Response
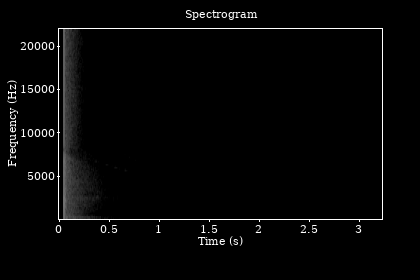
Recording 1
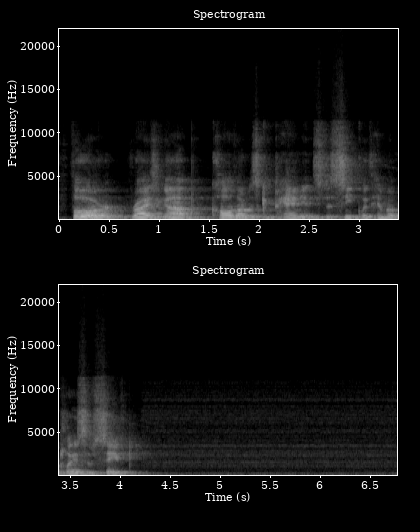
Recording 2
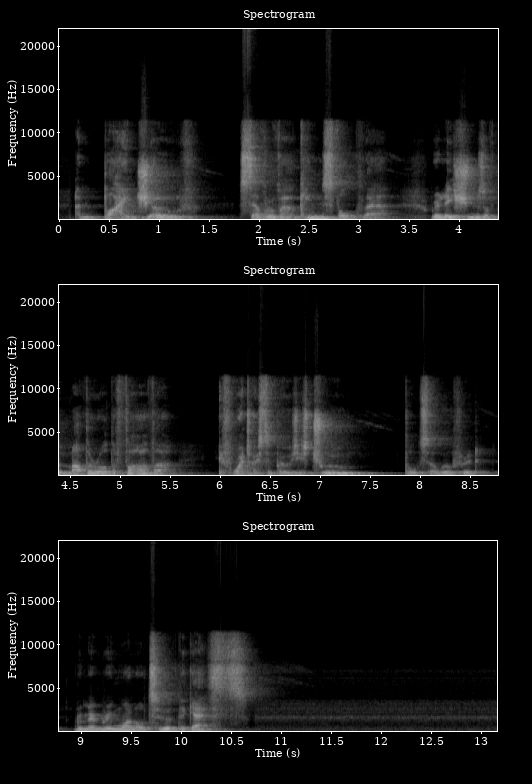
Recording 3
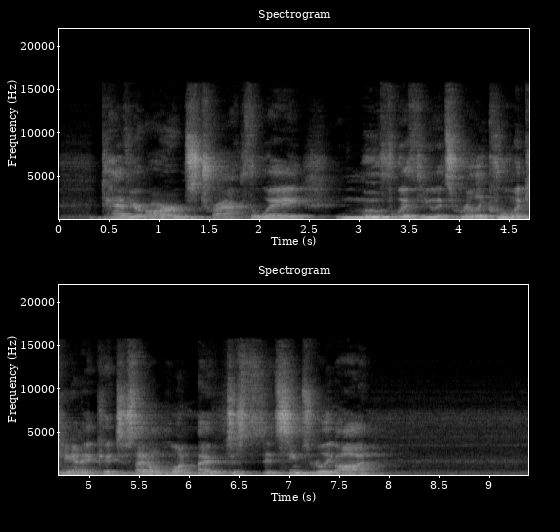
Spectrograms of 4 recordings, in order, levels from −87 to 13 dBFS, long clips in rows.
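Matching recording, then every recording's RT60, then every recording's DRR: 2; 0.70, 0.70, 0.70 s; 1.0, 5.5, -7.5 dB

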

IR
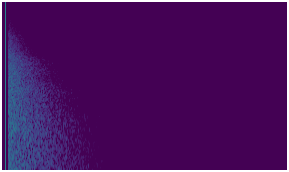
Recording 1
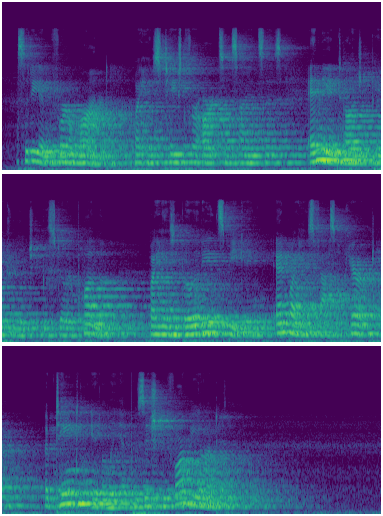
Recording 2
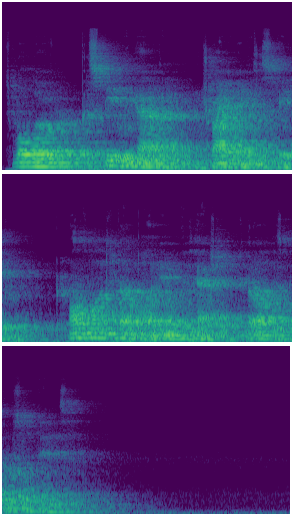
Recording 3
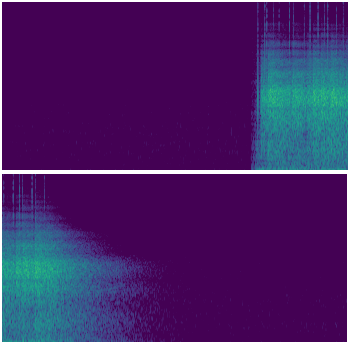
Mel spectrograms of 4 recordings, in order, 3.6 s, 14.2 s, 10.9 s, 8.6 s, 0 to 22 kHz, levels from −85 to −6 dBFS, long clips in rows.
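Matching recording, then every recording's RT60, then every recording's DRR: 1; 2.2, 2.2, 2.2 s; -2.0, -7.5, -16.5 dB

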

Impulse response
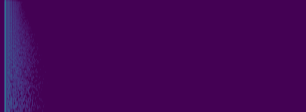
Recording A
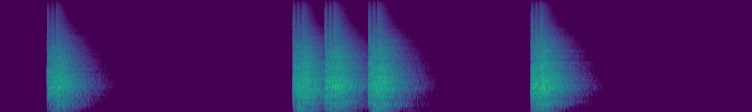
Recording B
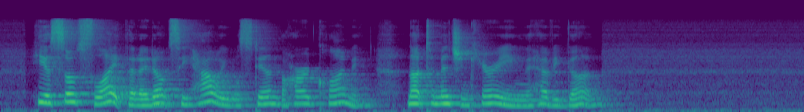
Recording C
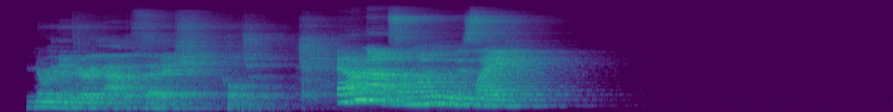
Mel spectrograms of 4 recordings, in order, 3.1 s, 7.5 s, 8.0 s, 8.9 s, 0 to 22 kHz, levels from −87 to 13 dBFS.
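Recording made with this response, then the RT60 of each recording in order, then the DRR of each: B; 0.55, 0.90, 1.5 s; -8.5, 9.0, -6.5 dB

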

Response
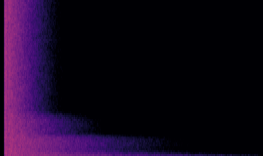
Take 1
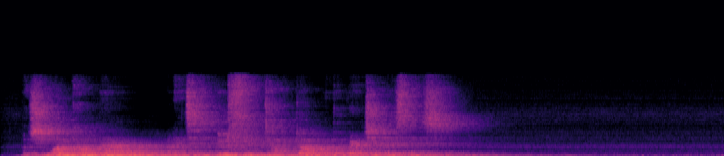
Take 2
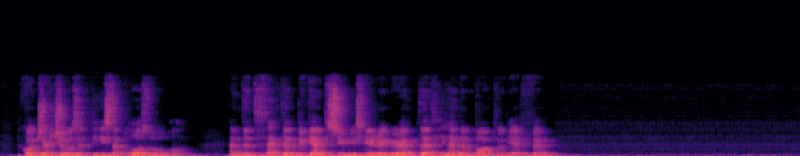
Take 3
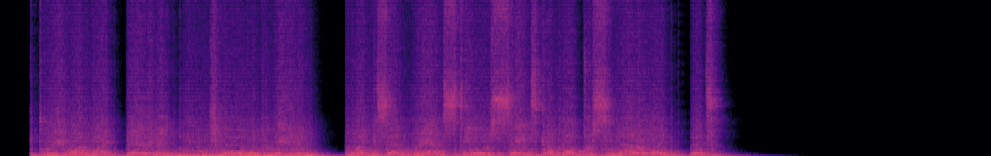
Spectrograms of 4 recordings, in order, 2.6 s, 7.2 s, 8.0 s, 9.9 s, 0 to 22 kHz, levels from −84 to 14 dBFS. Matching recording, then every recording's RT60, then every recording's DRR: 1; 2.6 s, 0.45 s, not exponential; -15.0, -7.0, 0.0 dB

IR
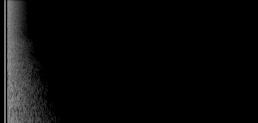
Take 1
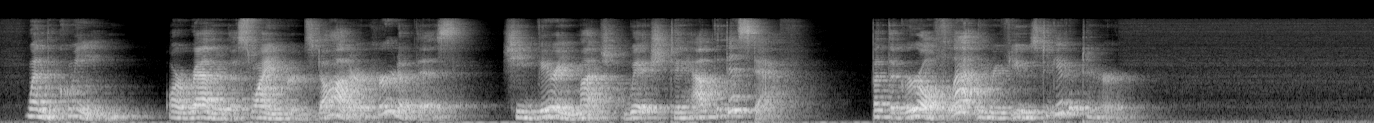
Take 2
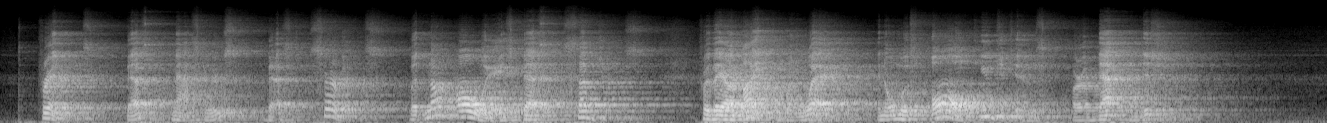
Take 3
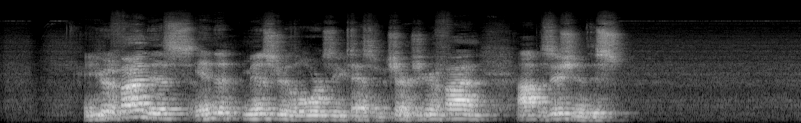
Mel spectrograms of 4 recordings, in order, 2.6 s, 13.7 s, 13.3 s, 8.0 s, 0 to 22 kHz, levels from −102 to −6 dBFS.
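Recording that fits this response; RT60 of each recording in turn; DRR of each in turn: 3; 1.0, 2.3, 0.50 s; -1.0, -2.0, -7.5 dB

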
